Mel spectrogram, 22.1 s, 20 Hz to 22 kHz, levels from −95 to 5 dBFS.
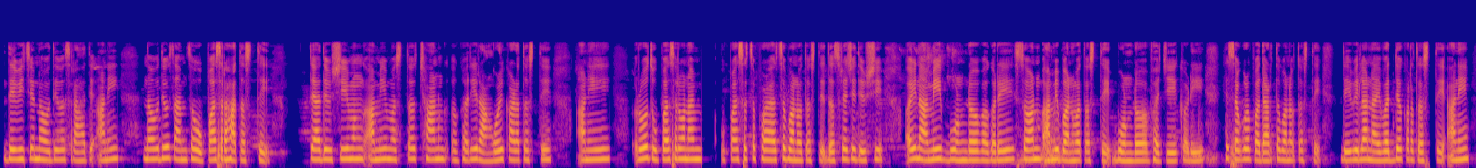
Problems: none marked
